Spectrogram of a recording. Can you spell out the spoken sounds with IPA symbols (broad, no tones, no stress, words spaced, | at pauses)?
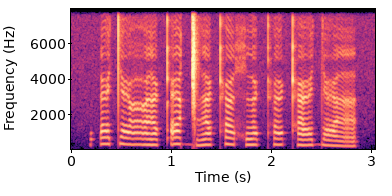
ʔɔtˤaʕɜ qʼaɡ͡ǀɜ qʰøχo qʰoqʰe dˤɜ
